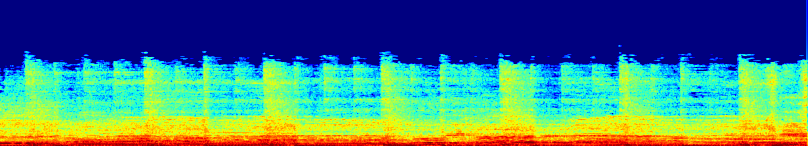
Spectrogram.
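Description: Live band playing with a male lead singer and backing choir, sung into a hand microphone over guitars and drums.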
